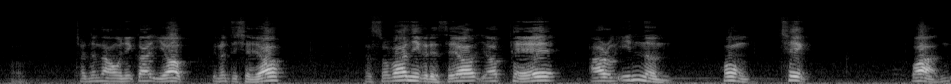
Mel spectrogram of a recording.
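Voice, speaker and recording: A middle-aged male teacher with a slightly high voice delivers a recorded lesson on Japanese reading. He works through each sentence piece by piece, repeating phrases and translating them word by word in a patient, steady way.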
